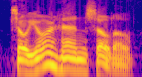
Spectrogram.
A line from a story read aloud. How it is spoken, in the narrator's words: the slicer Ghent said brightly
